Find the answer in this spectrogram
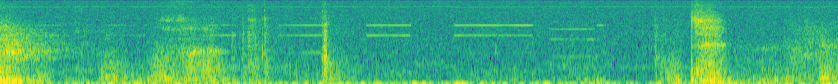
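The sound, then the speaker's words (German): A run of short, high-pitched electronic beeps from a device that can play music as a phone is paired with it, several quick tones in a row, with some rustling and handling noise around them and no one talking. “Kann mein Handy damit koppeln. Jetzt piept's.”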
